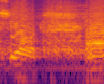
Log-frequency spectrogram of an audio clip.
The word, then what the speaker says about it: Massiola: Massiola, is that the way I pronounce the last name? That's right, Massiola.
